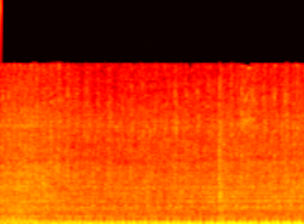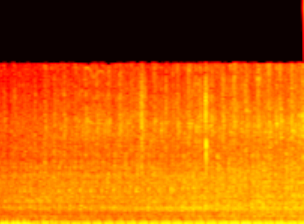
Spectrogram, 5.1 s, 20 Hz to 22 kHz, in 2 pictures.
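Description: Ducati Multistrada V4S's V4 engine running at low speed as the motorcycle rolls slowly up, a steady low pulsing that grows louder as it comes closer.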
